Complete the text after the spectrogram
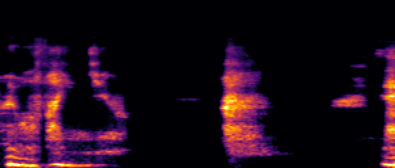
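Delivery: breathy playful threat; whisper. Pretend. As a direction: whisper it like a game.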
